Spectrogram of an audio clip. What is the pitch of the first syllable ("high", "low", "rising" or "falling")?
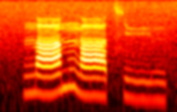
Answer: rising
